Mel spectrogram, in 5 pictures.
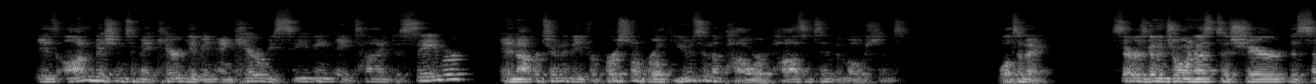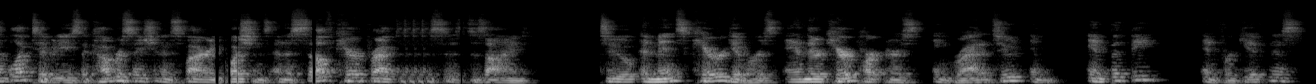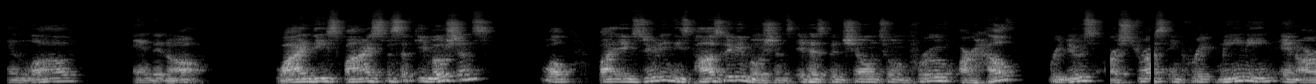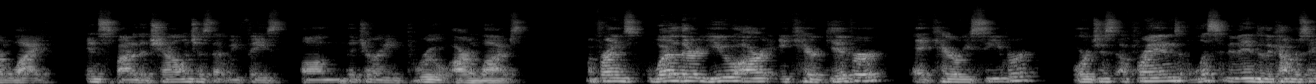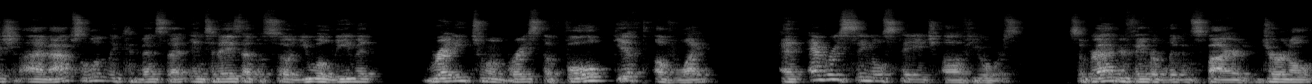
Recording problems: off-mic speech; far
room echo; noticeable; dies away in 0.3 s
choppy; occasionally; from 15 to 16 s and at 37 s; 4% of the speech affected
audio stuttering; at 17 s

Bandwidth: 15.5 kHz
